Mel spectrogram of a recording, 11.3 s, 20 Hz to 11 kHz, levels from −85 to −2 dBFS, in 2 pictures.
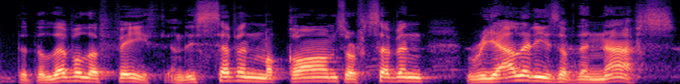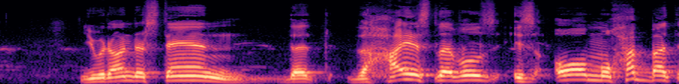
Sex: male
